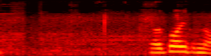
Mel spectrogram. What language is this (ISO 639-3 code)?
mal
